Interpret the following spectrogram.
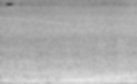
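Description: Low, steady engine rumble that grows a little louder about a second in.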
